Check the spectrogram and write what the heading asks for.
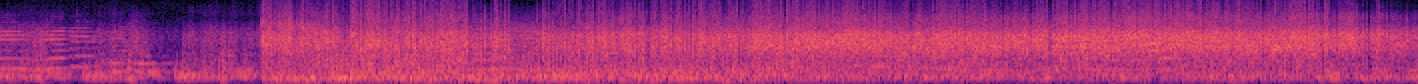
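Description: Film explosion: a sudden loud blast about a second in, carrying on as a dense, steady noise of fire and falling debris for about six seconds. Soundtrack music plays briefly before it.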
